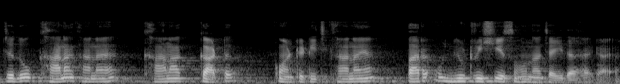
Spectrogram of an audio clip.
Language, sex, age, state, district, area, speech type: Punjabi, male, 45-60, Punjab, Jalandhar, urban, spontaneous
